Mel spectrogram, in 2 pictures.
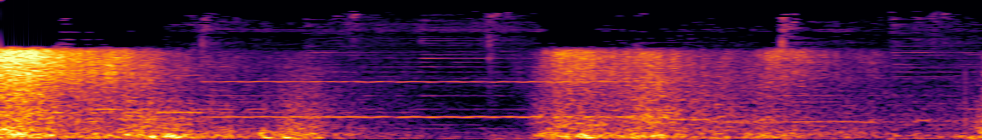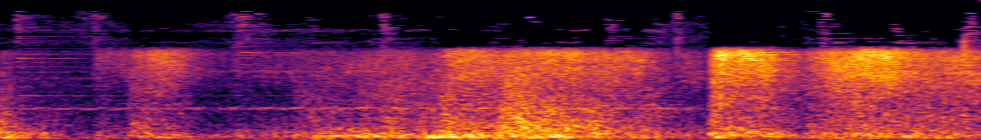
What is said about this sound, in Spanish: Becororoti golpeó el aire con su bastón y resonó un terrible trueno.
